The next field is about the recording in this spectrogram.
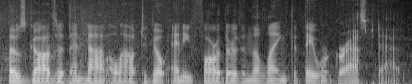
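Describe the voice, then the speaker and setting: A man's voice: mid-range voice, fairly even intonation, a little fast, gravelly, soft background music. A man giving matter-of-fact, instructional narration for a gaming video, reading from a script.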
